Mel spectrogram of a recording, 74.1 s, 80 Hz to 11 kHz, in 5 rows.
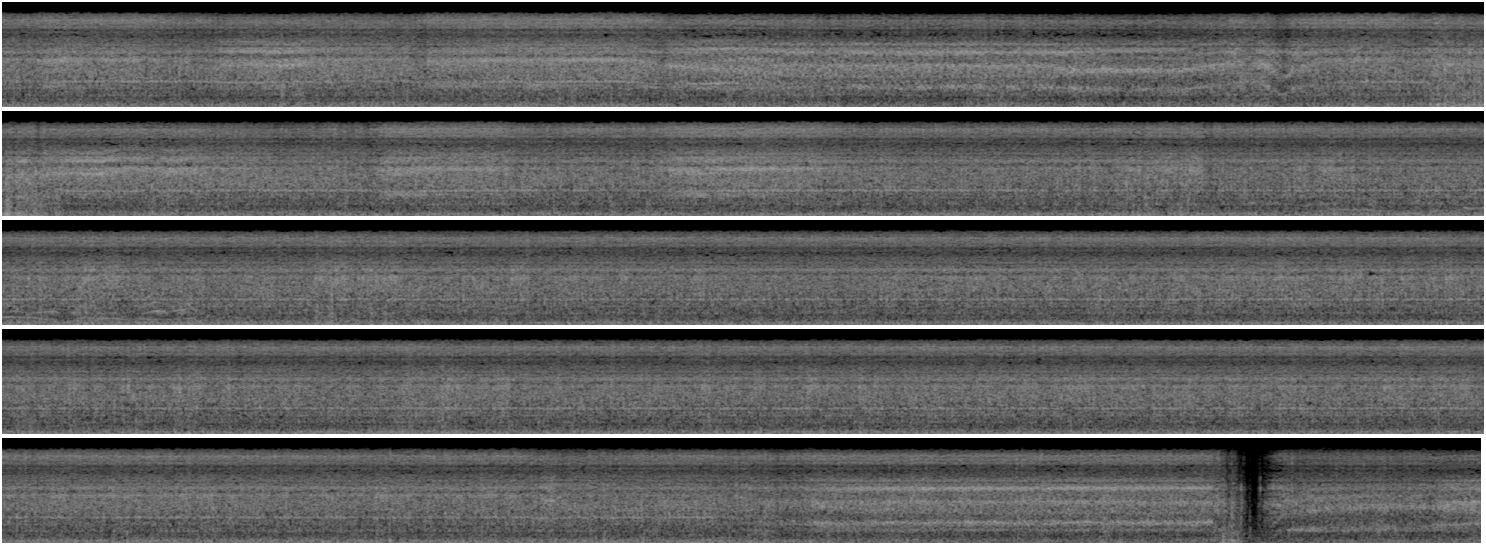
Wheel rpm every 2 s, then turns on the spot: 230, 220, 220, 200, 160, 160, 180, 220, 230, 230, 230, 230, 230, 240, 240, 240, 230, 230, 230, 230, 230, 230, 230, 230, 230, 230, 230, 230, 230, 240, 230, 230, 230, 200, 160, 120, 130.
none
